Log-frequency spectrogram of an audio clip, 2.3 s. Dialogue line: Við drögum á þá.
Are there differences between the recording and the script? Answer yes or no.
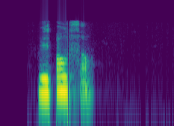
yes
